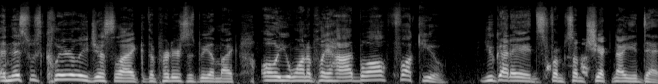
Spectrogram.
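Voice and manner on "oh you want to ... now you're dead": put-on Boston accent. Retelling what the producers were thinking: imitating producers in a Boston accent. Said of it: "the Boston accent is warranted there".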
